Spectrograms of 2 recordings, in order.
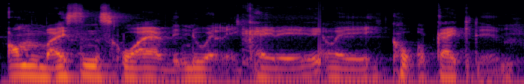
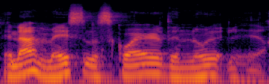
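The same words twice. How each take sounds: First: Australian intro tried over; retry the name in a mock Australian accent; a clumsy Australian accent; bad Australian accent. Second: Loud hammed-up Australian intro; a half-hearted Australian twang, loud; bad Australian accent. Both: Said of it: "The worst Australian accent ever".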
